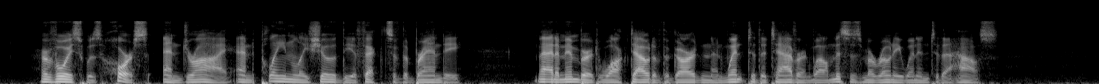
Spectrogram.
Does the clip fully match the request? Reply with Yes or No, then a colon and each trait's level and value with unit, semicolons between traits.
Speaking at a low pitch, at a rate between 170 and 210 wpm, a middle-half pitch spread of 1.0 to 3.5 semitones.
Yes: low, 100 Hz; average, 180 wpm; average, 2.7 semitones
